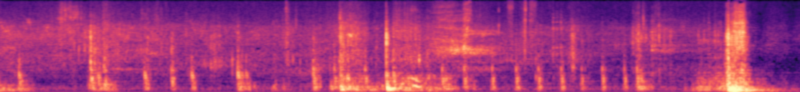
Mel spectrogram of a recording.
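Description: A person getting into a truck's cab: rustling and scattered knocks from climbing in and handling, then the door shutting with one heavy thump near the end.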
